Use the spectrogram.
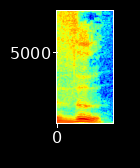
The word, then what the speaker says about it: veut: Il veut. Final T not pronounced.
